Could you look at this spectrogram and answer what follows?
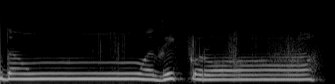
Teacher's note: تنوین کے بعد حروف ادغام میں سے واو آ گیا ہے اس لیے یہاں پر غنہ ہوگا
